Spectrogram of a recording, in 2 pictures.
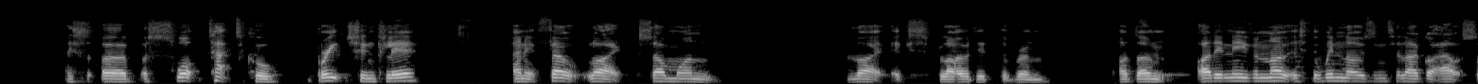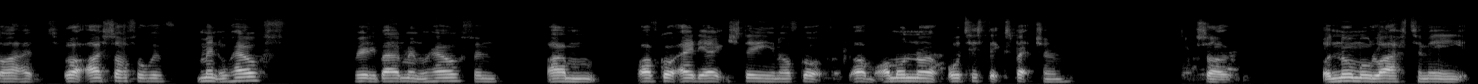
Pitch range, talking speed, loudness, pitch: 130-155 Hz, 120 wpm, -25 LUFS, 145 Hz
